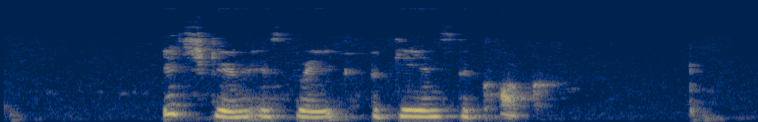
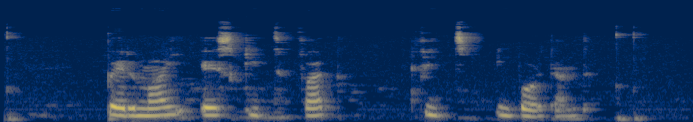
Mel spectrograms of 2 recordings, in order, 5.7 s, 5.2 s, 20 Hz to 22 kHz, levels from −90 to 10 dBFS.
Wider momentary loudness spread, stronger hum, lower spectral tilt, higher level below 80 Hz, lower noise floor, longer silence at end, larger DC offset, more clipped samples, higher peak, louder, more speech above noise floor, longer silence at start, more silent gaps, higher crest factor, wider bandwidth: second, 15 LU vs 19 LU; neither; first, -7 dB/octave vs -2.5 dB/octave; first, -60 dBFS vs -74 dBFS; first, -72 dBFS vs -67 dBFS; about the same, 0.5 s vs 0.55 s; neither; neither; about the same, -2 dBFS vs -2 dBFS; about the same, -18 LUFS vs -19 LUFS; first, 55 dB vs 48 dB; first, 1.2 s vs 0.8 s; neither; about the same, 18 dB vs 20 dB; second, 7.6 kHz vs 9.4 kHz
